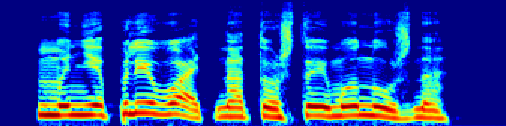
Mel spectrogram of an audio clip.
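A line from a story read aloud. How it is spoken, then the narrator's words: Barked. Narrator (Russian): рявкнула Сен-Клер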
